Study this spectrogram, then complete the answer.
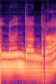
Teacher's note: ujung lidah tempelkan ke gusi atas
